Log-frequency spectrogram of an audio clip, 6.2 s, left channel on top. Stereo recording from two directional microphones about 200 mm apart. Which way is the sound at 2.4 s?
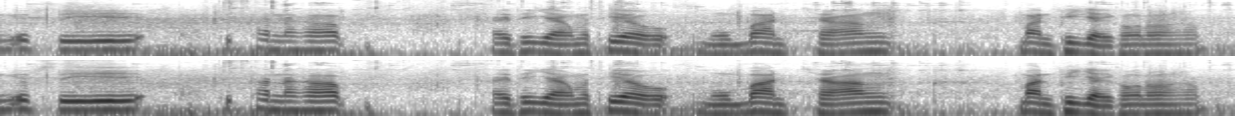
20° right (ahead or behind).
